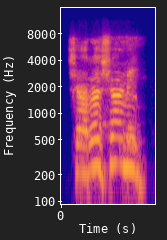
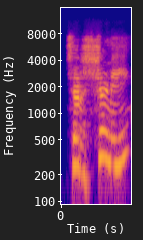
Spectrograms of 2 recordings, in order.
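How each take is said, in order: First: An extra vowel separates the middle consonants. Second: The middle consonants run together without a vowel. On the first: The speaker calls it right. "you should say Charashani" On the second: The speaker calls it wrong. "Instead of saying Charshani"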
